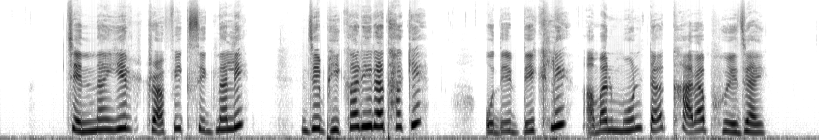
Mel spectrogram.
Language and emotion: Bengali, sad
